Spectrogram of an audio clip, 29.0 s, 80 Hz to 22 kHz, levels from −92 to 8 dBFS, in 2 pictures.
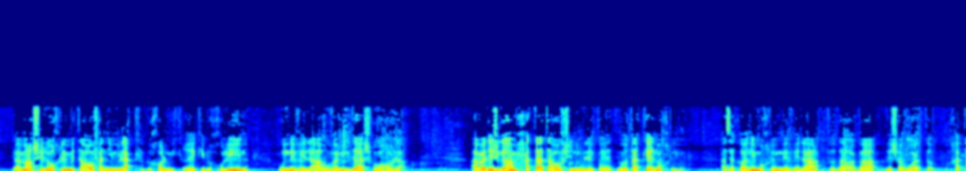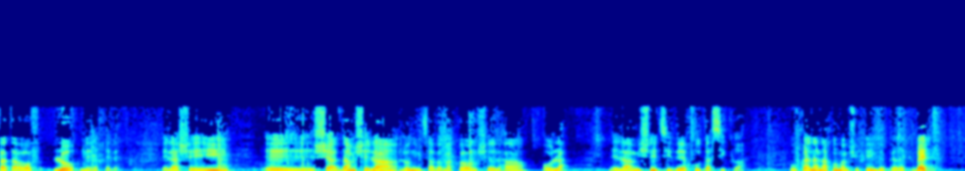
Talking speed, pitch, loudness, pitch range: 115 wpm, 110 Hz, -26 LUFS, 100-135 Hz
